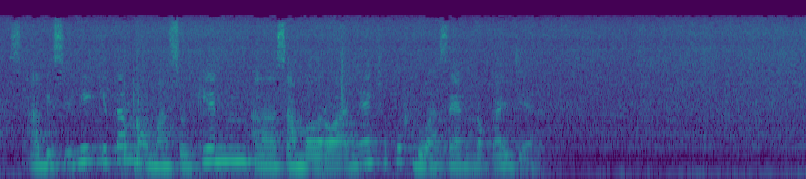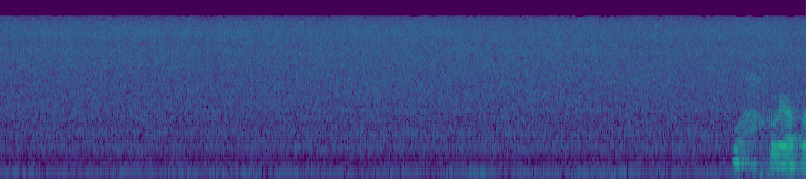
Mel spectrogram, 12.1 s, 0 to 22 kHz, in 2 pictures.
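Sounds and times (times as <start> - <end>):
food sizzling in a wok: 0.0 - 12.0.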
